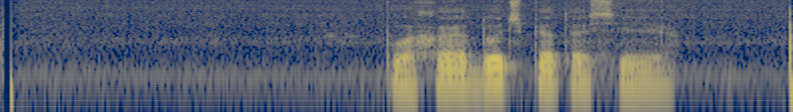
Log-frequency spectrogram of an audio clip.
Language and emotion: Russian, neutral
